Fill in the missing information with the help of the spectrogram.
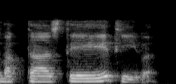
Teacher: Okay, so when it's silent, the te gets a little bit elongated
